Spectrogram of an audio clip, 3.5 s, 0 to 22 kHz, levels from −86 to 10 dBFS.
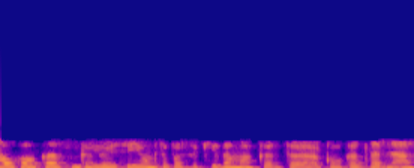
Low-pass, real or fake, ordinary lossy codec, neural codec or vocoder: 3.6 kHz; real; MP3, 24 kbps; none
